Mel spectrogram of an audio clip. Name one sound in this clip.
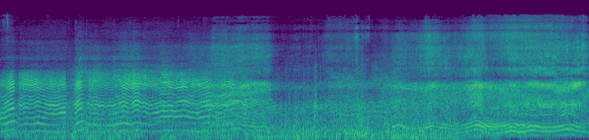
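Enduro motorcycles rev hard in the distance as they climb a dirt hill.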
